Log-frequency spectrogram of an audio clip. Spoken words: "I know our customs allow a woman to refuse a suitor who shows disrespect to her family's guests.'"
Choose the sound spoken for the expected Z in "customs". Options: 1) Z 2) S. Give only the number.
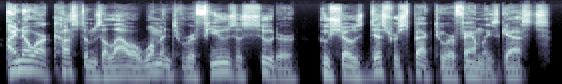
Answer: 1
